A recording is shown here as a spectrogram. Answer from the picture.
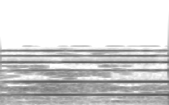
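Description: Basketball arena scoreboard horn sounding one steady, unwavering buzz that starts abruptly.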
